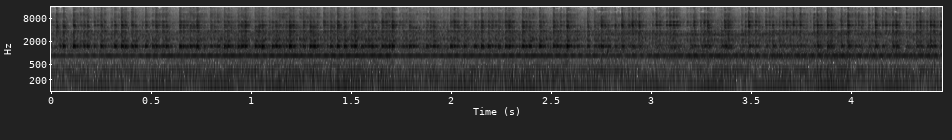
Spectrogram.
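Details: Vacuum pump evacuating a Ford Bronco AC system converted from R12 to R134a: steady motor hum with a fast, even rattling chatter on top, unchanging throughout; pulling down normally.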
